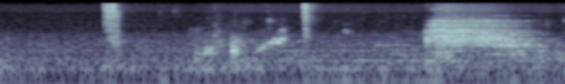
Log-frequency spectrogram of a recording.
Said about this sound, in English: this is real tea, like real, like I'm sipping for this.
